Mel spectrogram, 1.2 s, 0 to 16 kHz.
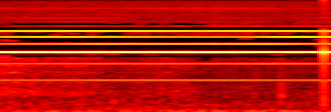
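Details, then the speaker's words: MissileWorks RRC3 dual-deployment rocket altimeter switched on with battery connected: steady loud high-pitched beep while the LED lights and it runs its startup ground-testing mode; normal power-on beep. "and one of the nice features about this altimeter is not only does it have the Beeper to let you know that it's working but it also has an LED so you get a Visual and an auditory signal that everything is working"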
